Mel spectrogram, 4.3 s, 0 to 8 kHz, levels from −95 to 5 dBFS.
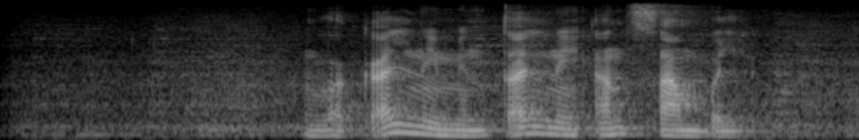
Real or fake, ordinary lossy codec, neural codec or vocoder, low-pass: real; none; none; 7.2 kHz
